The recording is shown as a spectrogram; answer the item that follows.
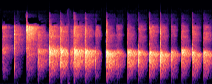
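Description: Hands clapping in applause: a steady run of distinct claps, about five a second, with a brief break about halfway.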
